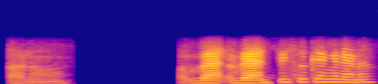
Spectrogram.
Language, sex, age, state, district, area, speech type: Malayalam, female, 18-30, Kerala, Kasaragod, rural, conversation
